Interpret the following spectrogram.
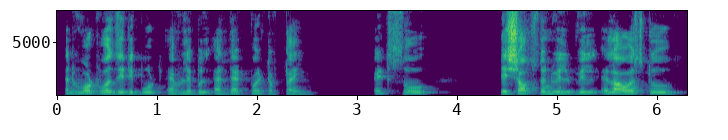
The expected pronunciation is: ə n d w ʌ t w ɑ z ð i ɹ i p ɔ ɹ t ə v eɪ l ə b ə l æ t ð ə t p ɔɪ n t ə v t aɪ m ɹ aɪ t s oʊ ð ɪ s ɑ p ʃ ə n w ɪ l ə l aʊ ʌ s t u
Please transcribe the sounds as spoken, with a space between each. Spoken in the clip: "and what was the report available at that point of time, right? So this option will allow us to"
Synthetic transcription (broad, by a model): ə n d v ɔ t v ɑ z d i ɹ i p ɔ ɹ t ə v eɪ l ə b ə l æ t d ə t p ɔɪ n t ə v t aɪ m ɹ aɪ t s oʊ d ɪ ʃ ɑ p s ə n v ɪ l ə l aʊ ʌ s t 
